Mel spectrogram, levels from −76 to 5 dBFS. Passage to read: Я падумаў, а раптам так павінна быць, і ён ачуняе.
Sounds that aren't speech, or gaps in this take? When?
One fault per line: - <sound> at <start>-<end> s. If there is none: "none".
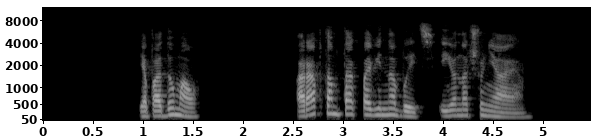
none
